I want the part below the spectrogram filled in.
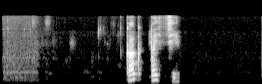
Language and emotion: Russian, neutral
